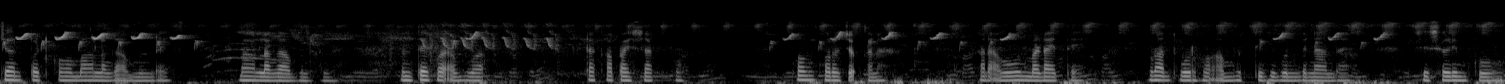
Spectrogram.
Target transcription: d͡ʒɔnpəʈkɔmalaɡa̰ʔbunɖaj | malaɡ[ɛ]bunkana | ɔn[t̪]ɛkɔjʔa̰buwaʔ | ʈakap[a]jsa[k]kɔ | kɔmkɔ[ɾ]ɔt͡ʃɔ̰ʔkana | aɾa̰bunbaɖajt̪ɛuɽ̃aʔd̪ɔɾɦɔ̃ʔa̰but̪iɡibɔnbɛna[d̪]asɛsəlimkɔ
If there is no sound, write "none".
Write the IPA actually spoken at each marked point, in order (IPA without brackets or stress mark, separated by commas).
a, t̪, a, k, ɾ, d̪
